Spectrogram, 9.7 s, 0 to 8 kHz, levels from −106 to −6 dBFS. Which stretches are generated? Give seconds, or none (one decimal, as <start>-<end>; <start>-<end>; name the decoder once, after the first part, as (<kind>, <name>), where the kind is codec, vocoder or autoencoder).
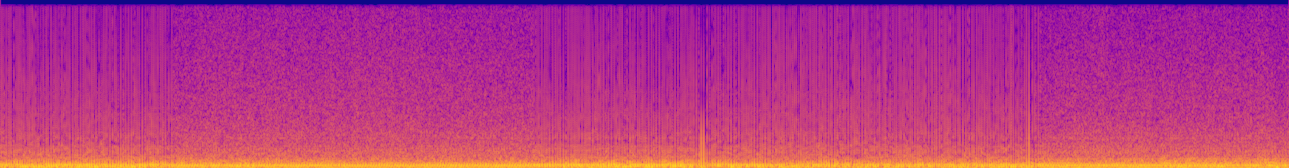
0.0-1.3 (vocoder, BigVGAN v2); 4.0-7.8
